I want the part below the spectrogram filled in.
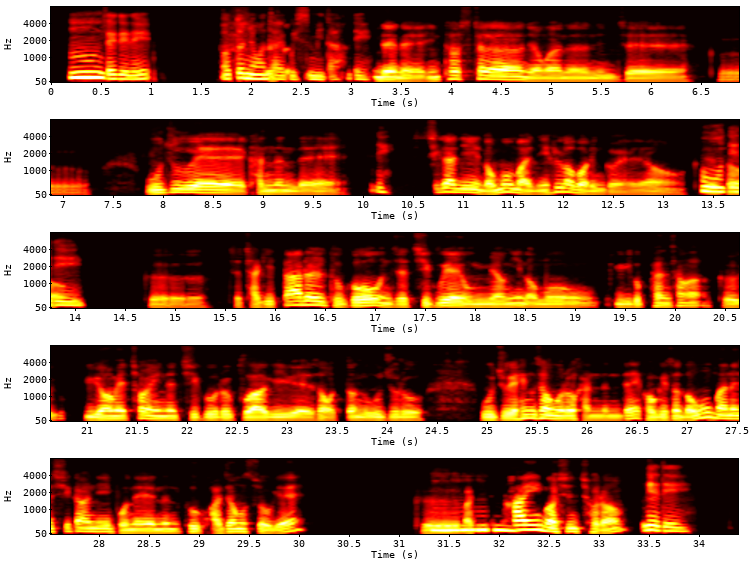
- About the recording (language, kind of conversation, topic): Korean, podcast, 가장 좋아하는 영화와 그 이유는 무엇인가요?
- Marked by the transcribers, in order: other background noise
